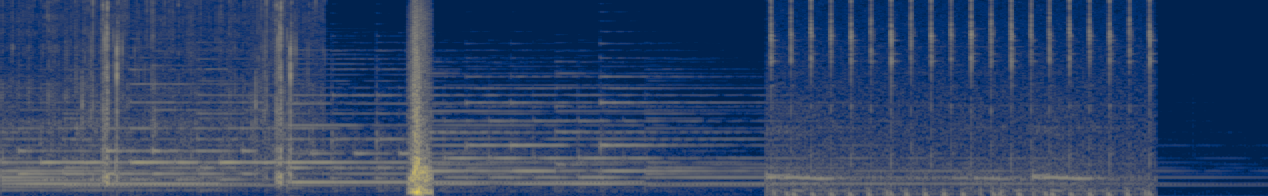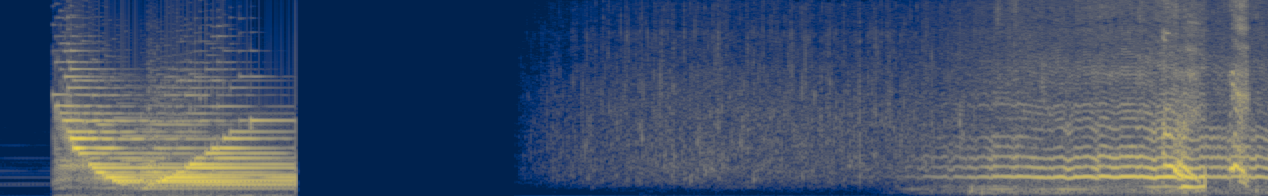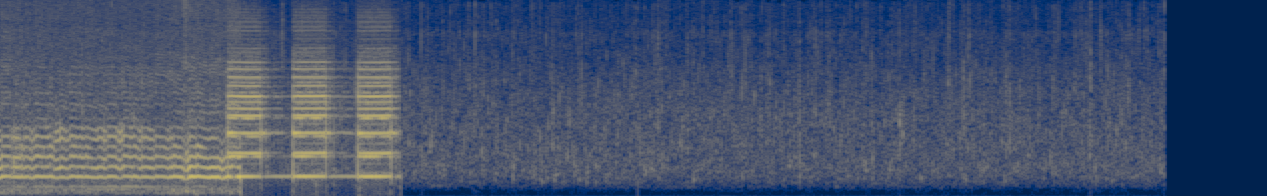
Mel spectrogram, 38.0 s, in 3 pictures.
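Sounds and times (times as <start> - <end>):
bee buzzing: 21.8 - 29.4.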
